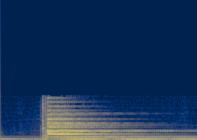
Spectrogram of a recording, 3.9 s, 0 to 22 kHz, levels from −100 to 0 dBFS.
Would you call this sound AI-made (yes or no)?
yes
